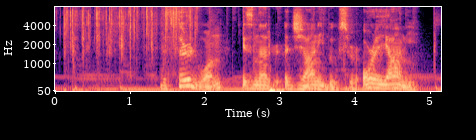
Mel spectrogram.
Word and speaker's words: Ajani: The third one is another Ajani booster, or Ayani. We pronounce it Ayani because it's Dutch, right? We speak Dutch in here. So we say Ayani, but it might be Ajani.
